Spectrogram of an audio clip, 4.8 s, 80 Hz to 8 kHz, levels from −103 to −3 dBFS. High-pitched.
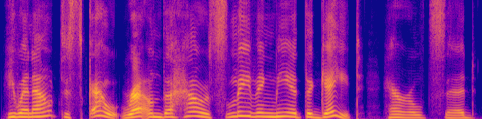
Yes: high, 225 Hz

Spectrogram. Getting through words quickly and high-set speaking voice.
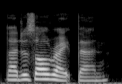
Yes: fast, 245 wpm; high, 205 Hz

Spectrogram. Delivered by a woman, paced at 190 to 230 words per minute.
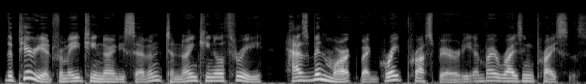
No: male; fast, 205 wpm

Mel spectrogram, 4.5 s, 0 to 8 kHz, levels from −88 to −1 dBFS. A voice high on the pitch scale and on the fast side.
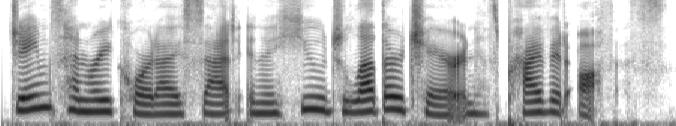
No: high, 230 Hz; average, 175 wpm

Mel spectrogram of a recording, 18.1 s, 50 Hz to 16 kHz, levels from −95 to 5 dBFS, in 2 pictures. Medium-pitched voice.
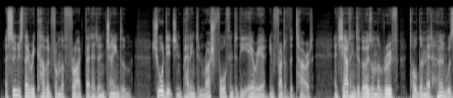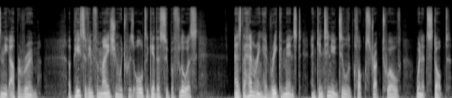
No: low, 110 Hz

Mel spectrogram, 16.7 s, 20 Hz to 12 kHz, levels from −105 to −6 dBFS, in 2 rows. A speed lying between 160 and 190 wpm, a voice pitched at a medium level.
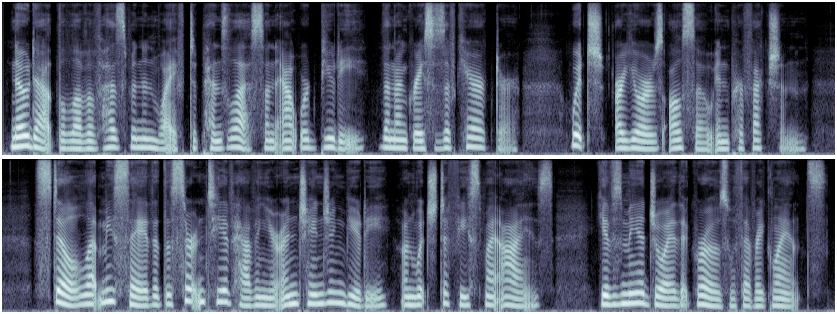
Yes: average, 185 wpm; medium, 180 Hz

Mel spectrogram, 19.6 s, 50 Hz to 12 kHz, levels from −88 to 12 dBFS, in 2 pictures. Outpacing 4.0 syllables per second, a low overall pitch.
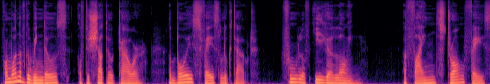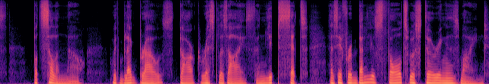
No: 3.5 syllables/s; low, 100 Hz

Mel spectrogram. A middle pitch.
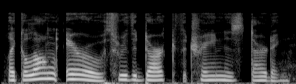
No: high, 200 Hz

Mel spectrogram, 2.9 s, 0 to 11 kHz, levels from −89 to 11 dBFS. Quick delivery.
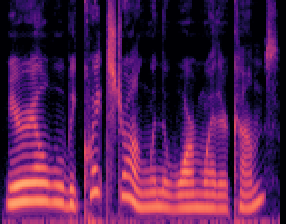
Yes: fast, 210 wpm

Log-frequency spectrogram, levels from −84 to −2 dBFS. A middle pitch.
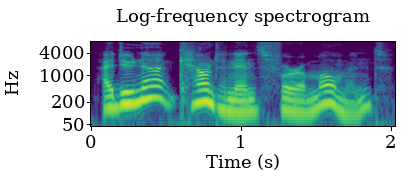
Yes: medium, 155 Hz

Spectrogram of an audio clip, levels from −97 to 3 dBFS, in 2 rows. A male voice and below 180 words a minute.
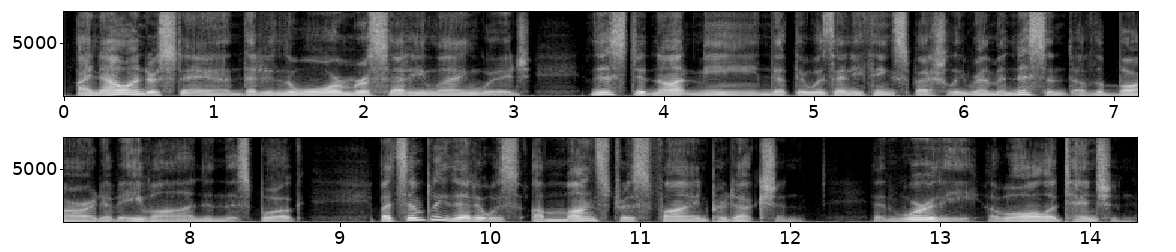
Yes: male; average, 170 wpm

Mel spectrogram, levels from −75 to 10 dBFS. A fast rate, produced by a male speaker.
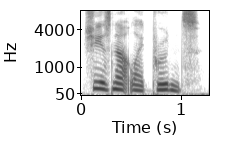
No: fast, 235 wpm; female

